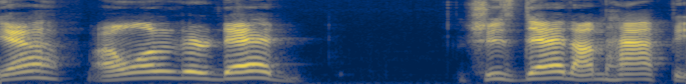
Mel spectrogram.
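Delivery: put-on very loud, cute, sweet, innocent little-girl voice. Retelling what a girl said in front of her mom, in a mock cute innocent voice. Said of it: "in this cute little innocent voice".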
